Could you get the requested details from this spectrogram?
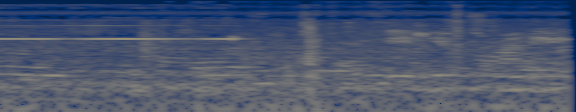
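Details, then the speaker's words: A steady electronic tone, then a short chirp as a nursing student switches on an infusion pump in a skills demonstration of setting up a morphine PCA infusion; IV infusion pump power-on tone. "I'm just going to turn it on here."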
